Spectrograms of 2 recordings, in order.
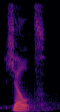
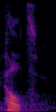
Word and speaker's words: geld: So if you go more towards the coast, they don't pronounce their G's. Their G's become H's. So, for example, money is geld. So that's a formal way, geld, for money. And then they would say held, or something like that.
